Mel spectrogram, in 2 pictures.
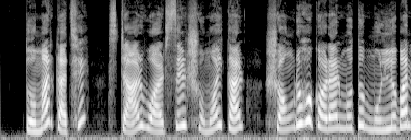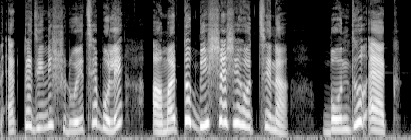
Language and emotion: Bengali, surprised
